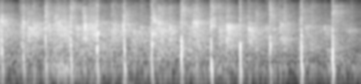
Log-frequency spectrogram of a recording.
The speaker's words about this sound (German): Aber erstmal holt ihr euch einen kleinen Applaus für eure Präsentation ab oder auch einen großen Applaus.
